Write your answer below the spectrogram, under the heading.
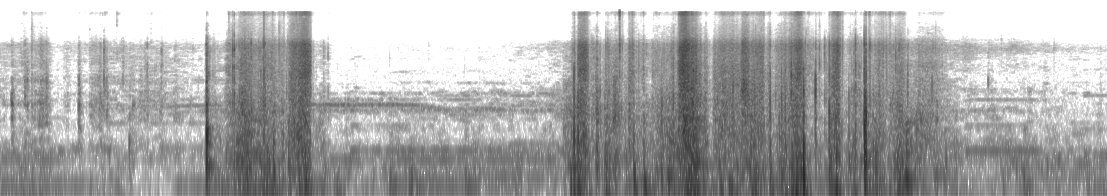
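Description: Two spells of crackling, rustling noise with sharp clicks, the second longer and louder, over a faint low hum inside a moving car.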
